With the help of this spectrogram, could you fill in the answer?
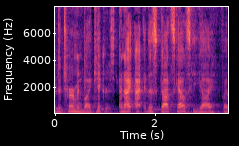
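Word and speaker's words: Gostkowski: And this Gotskowski guy, if I pronounce that properly, Steven he's money. Gostowski.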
